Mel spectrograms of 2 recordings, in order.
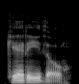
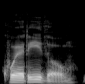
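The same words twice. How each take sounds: First: The u is silent after the k. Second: The u is sounded after the k. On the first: The speaker calls it right. "U is silent in these sequences" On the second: The speaker calls it wrong.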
